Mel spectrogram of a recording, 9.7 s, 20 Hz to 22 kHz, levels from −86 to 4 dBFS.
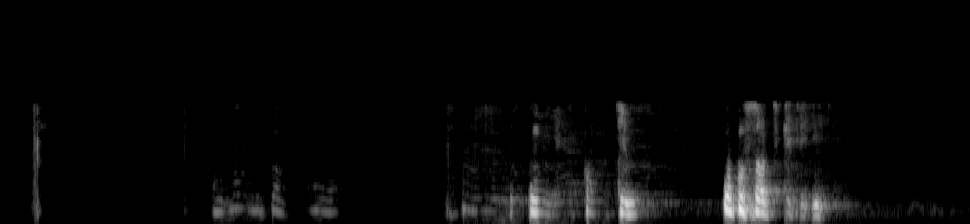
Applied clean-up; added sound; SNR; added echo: neural mask model DeepFilterNet 3.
